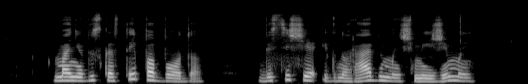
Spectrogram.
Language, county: Lithuanian, Telšiai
